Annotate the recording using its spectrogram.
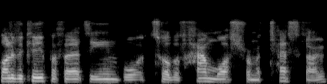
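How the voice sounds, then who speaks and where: Dry and close with no echo, the voice keeps a moderate pace and fairly even intonation. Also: man. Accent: British. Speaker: podcast co-host. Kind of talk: casual chat.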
